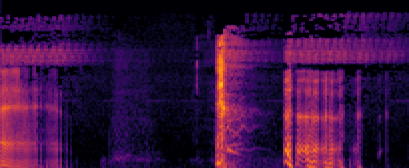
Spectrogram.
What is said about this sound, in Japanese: もう聞いてる人、セミの声しかもう今入ってきてないと思いますけど、情報として。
